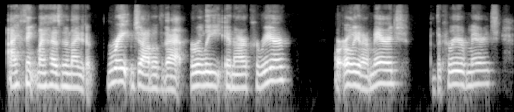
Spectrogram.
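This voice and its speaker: An unremarkable speaking voice with an American accent, fairly even intonation and a moderate pace, against a quiet background. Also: woman. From Colorado. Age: 50s. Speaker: financial coach and realtor. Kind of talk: live stream talk. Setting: live stream.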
